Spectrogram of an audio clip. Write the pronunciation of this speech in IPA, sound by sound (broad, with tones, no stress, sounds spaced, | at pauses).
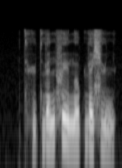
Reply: t̪ʰ y̰˨˩ t̪ ɥ ɛ˧˥ n f e˥˩ ɪ̯ n̪ ɤ˧˥ p ɥ ɛ˥˧ ɕ y˥˩ n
